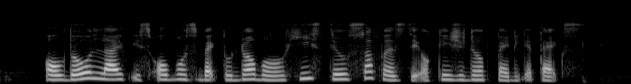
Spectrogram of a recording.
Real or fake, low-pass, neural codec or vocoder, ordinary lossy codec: real; 7.2 kHz; none; none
